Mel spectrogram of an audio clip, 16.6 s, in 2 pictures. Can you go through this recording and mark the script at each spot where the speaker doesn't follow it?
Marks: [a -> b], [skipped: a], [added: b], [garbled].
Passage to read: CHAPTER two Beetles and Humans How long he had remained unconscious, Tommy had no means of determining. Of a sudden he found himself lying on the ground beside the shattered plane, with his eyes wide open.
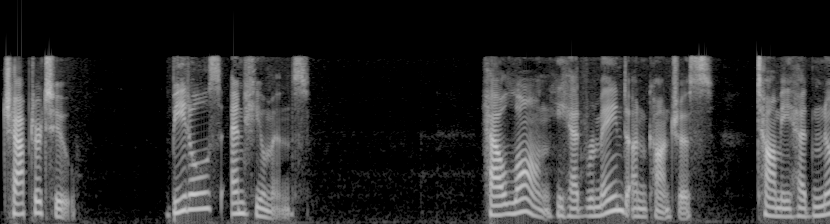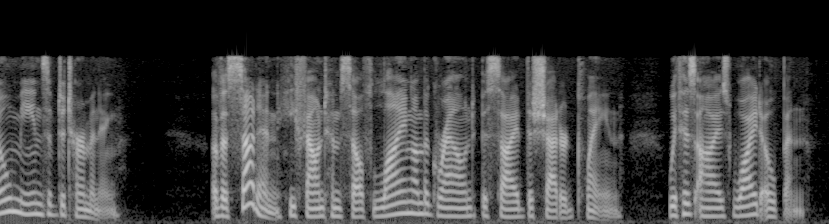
CHAPTER two Beetles and Humans How long he had remained unconscious, Tommy had no means of determining. Of a sudden he found himself lying on the ground beside the shattered plane, with his eyes wide open.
